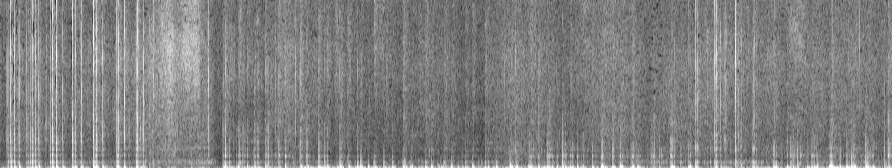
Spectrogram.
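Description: Long white nails tap and scratch fast on the front and back covers of a solid Harry Potter paperback book. The dense, dry taps are low and thumpy with almost no ring, and a short, softer scratching stretch comes before the rapid tapping picks back up.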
